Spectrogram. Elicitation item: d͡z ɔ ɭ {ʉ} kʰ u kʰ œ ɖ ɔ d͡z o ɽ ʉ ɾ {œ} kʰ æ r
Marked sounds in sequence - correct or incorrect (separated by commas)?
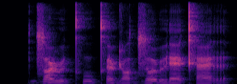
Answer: correct, incorrect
